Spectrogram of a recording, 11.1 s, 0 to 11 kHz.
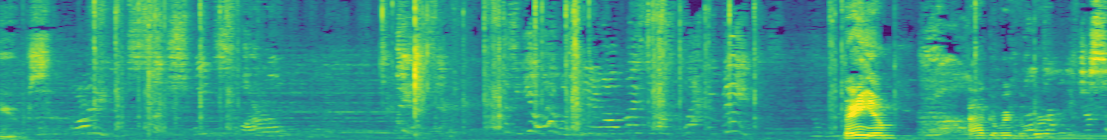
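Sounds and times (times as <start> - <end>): children chattering: 0.6 - 11.0
puzzle cube plastic clicks: 4.6 - 7.6.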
